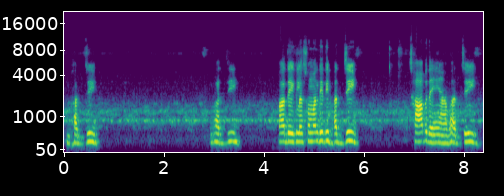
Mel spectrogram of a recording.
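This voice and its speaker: A woman's voice: mid-range voice, noisy background. A woman with an Awadhi accent chatting casually on a live stream, reading out viewers' comments and teasing them. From Pratapgarh, Uttar Pradesh, India.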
